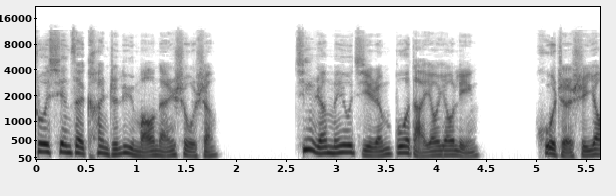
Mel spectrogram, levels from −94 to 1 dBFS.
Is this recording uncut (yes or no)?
yes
